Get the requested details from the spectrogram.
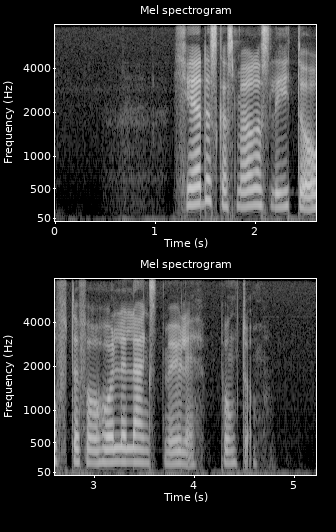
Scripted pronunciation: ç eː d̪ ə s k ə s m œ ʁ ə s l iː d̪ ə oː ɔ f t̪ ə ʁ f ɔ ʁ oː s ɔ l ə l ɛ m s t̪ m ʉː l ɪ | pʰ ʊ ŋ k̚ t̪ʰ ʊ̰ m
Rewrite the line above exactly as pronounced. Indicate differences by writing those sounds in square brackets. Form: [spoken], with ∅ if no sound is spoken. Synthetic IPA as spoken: ç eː d̪ ə s k [ɑ] s m œ ʁ ə s l iː [t̪] ə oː ɔ f t̪ ə [∅] f ɔ ʁ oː [h] ɔ l ə l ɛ [ŋ] s t̪ m ʉː l ɪ | pʰ ʊ ŋ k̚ [t̪] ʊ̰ m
